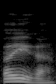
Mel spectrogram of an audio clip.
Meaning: eye
- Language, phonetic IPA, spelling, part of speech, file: Icelandic, [ˈœiːɣa], auga, noun, Is-auga.ogg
